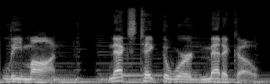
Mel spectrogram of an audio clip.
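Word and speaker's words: León: last syllable but here the accent mark on the o tells us to stress the last syllable instead so it's pronounced Leon next take the word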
